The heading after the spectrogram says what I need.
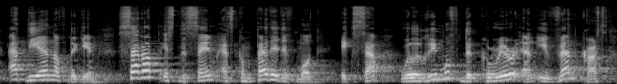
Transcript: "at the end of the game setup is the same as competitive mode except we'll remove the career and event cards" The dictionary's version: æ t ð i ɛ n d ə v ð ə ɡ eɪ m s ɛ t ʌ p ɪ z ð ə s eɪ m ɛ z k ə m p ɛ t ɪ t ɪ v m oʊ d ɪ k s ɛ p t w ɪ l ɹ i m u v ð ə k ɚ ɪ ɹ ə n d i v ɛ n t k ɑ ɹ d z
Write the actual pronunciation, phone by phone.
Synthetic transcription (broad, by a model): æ t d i ɛ n d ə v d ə ɡ eɪ m s ɛ t ʌ p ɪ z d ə s eɪ m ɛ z k ə m p ɛ t ɪ t ɪ v m oʊ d ɪ k s ɛ p t w ɪ l ɹ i m u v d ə k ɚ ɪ ɹ ə n d i v ɛ n t k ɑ ɹ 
